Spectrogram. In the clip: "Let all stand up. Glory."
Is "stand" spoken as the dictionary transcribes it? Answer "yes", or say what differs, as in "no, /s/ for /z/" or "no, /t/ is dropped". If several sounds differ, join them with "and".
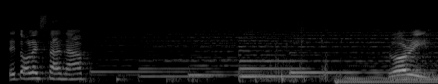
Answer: no, /d/ is dropped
